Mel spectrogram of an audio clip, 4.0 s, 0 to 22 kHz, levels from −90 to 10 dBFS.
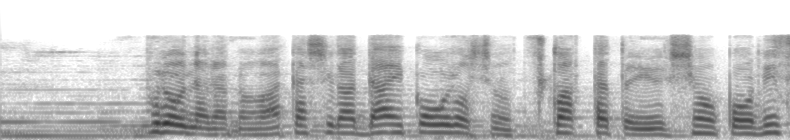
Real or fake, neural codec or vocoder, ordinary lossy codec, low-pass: fake; codec, 16 kHz, 2 kbps, X-Codec, HuBERT features, trained on general audio; none; none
